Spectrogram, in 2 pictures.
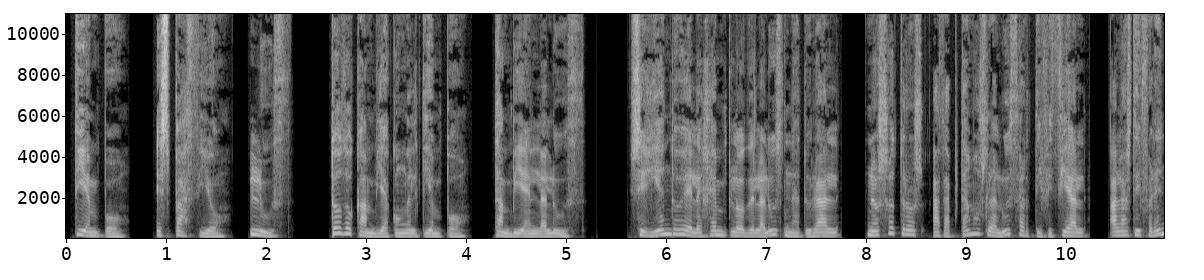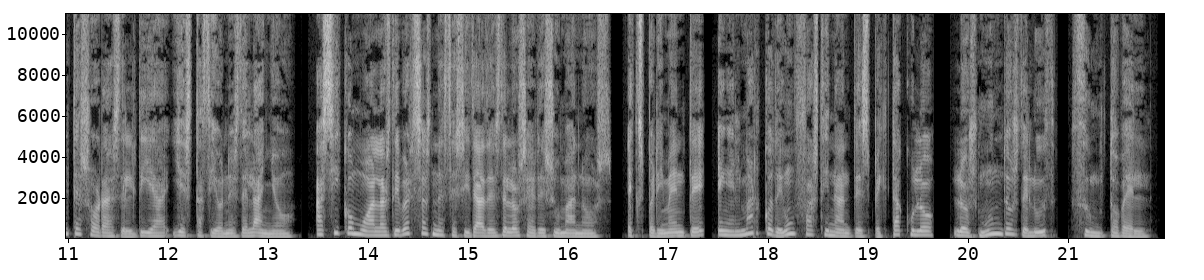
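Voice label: spanish female narration; voice demos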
